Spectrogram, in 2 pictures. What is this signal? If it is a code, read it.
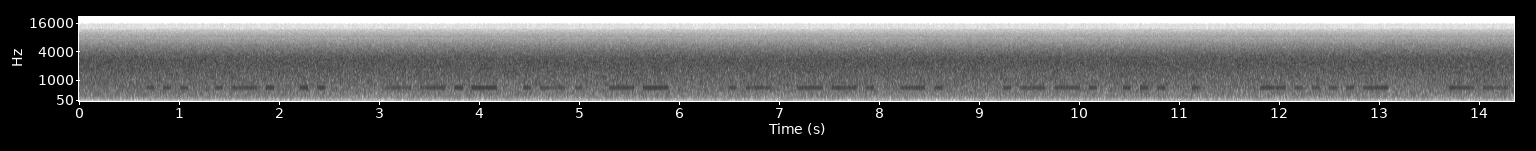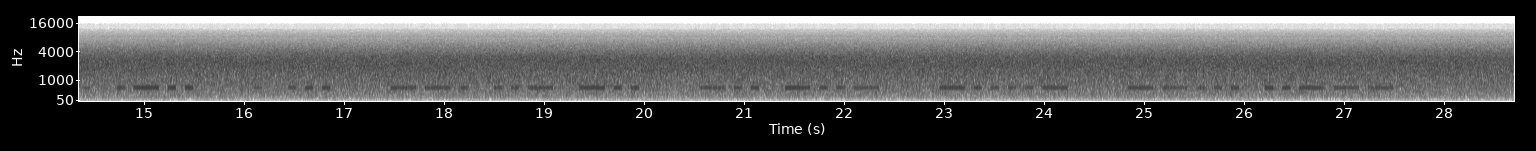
Morse code, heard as a keyed tone, machine-sent, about 14 wpm, 650 Hz, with heavy radio static. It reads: SRI QRM AGN PSE - GL ES GUD DX - 72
